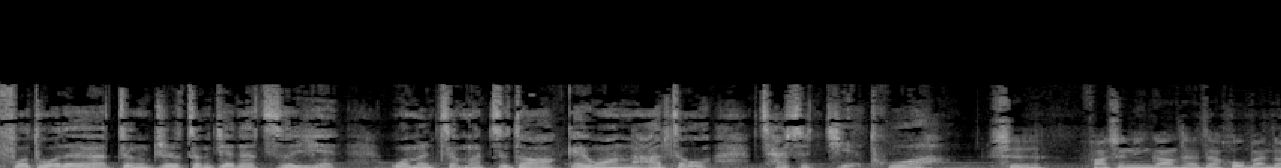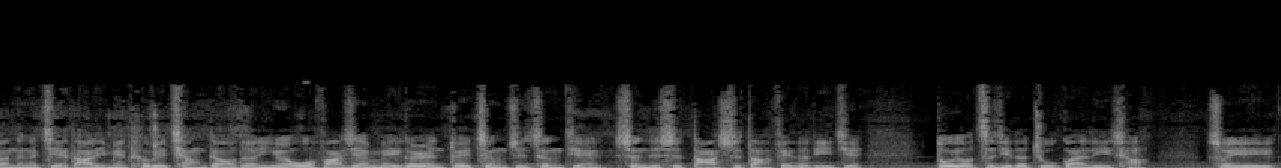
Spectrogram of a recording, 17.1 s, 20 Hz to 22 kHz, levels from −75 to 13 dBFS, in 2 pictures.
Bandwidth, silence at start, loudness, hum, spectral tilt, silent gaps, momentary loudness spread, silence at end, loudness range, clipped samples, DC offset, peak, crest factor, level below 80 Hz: 12 kHz; 0 s; -19 LUFS; none; -4.5 dB/octave; none; 6 LU; 0 s; 2 LU; under 0.1%; under 0.1%; -2 dBFS; 16 dB; -38 dBFS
